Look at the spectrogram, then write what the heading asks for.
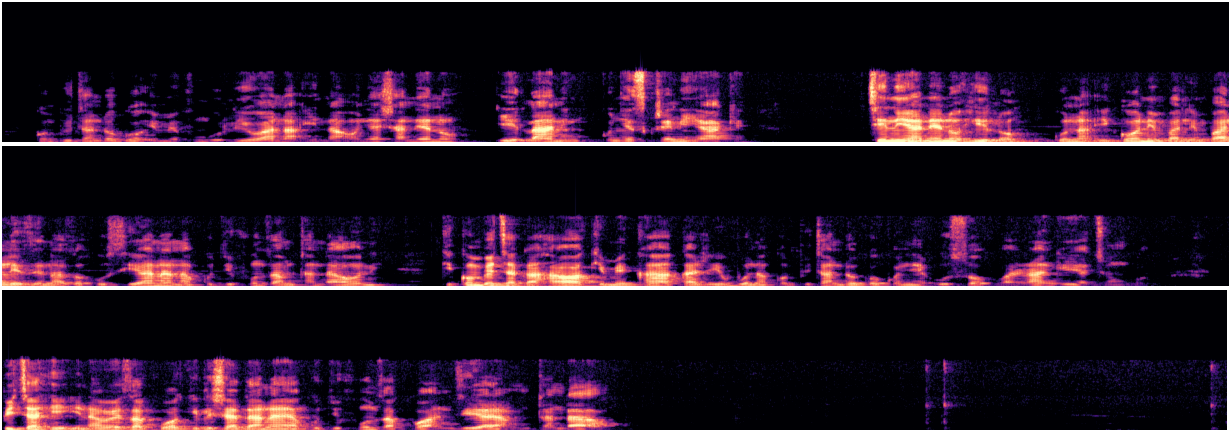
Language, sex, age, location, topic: Swahili, male, 25-35, Nairobi, education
